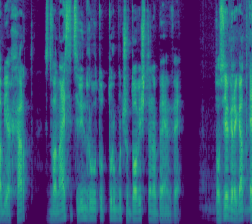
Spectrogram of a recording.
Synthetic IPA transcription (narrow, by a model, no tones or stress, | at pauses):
abiəxaɾt̪ | zd̪vɐnajsɛt̪sɛlind̪ɾovot̪ʊt̪uɾbʊt͡ʃʊd̪ɔviʃt̪ɛnɐbɛɛnvɛ | t̪ɔziɐɡɾɛɡat̪ʰɛ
